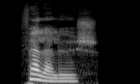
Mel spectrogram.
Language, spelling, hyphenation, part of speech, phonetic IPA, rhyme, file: Hungarian, felelős, fe‧le‧lős, adjective / noun, [ˈfɛlɛløːʃ], -øːʃ, Hu-felelős.ogg
- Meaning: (adjective) responsible; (noun) chief, head (a person who is responsible or is in charge)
